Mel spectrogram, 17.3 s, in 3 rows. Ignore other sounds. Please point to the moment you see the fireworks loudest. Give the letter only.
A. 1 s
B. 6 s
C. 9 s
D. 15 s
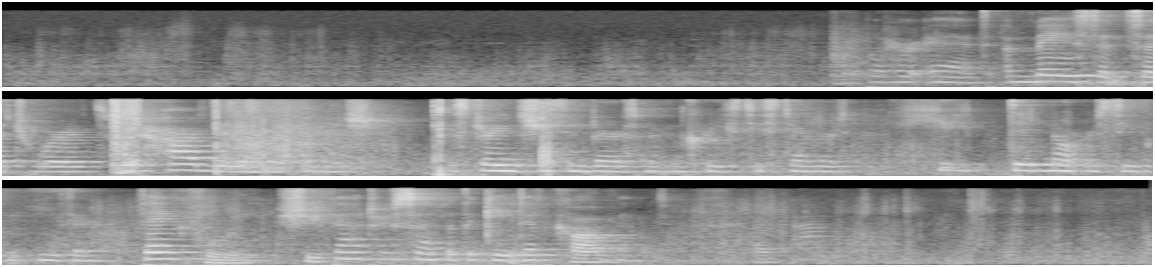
B.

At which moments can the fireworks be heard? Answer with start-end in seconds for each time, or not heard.
3.1-8.6.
